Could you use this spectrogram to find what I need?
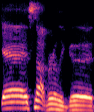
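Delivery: put-on deflated, disappointed, disheartened tone. Retelling how a friend reacted after the game came out: imitating Dan sounding disheartened. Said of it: "he's just so disheartened".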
